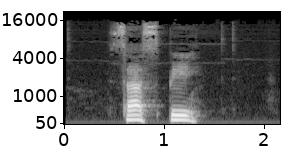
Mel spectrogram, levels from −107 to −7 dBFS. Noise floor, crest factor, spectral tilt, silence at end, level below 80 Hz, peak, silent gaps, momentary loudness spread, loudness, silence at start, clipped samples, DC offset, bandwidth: -61 dBFS; 20 dB; -6.5 dB/octave; 0.8 s; -58 dBFS; -2 dBFS; none; 15 LU; -19 LUFS; 0.5 s; under 0.1%; under 0.1%; 15.5 kHz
